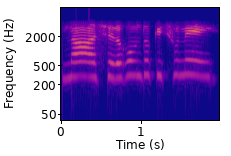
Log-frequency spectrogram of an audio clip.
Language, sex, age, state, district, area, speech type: Bengali, female, 60+, West Bengal, Purulia, rural, conversation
